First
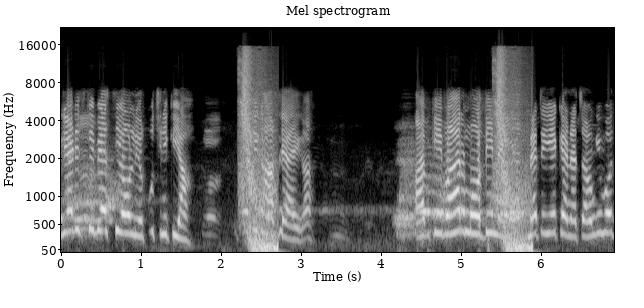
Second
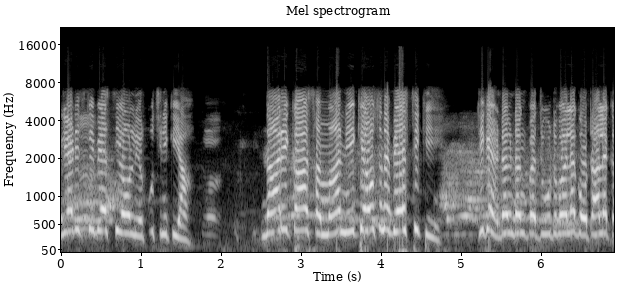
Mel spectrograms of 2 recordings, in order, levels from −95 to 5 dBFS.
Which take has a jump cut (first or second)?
first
